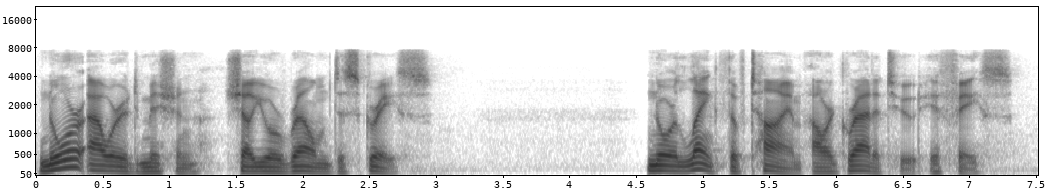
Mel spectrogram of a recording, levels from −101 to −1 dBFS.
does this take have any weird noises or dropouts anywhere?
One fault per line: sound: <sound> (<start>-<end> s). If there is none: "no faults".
no faults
